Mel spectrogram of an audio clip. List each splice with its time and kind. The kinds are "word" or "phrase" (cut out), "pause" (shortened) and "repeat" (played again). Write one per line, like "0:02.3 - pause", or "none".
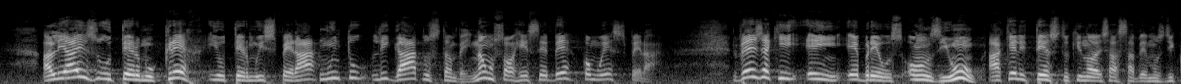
0:03.2 - word
0:09.9 - pause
